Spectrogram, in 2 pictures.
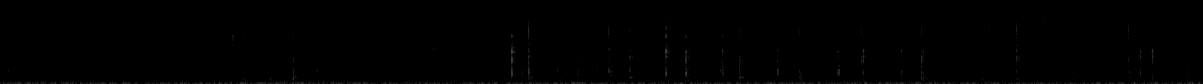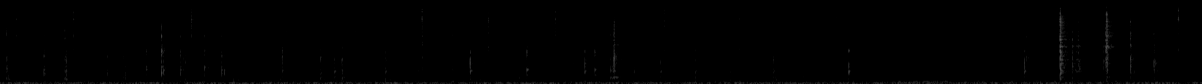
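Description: Faint, irregular small clicks and scrapes of a hand screwdriver turning a screw into a 3D-printed plastic part, a little busier near the end.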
